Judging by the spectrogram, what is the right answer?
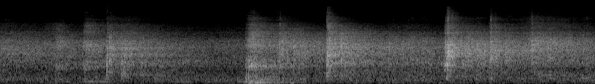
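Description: Ice hockey play: about five sharp cracks and knocks of sticks and puck on the ice and boards, the heaviest a little before halfway with a dull thud, over the steady noise of skates on the ice.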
